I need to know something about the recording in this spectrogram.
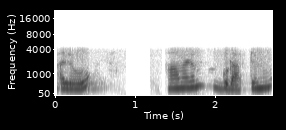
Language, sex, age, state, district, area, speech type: Hindi, female, 45-60, Madhya Pradesh, Jabalpur, urban, conversation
